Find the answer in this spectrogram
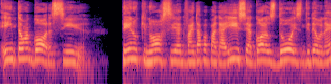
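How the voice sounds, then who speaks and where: A woman with an unremarkable speaking voice talks at a fairly quick pace. Her pitch is fairly high and her intonation fairly even. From Brazil, interior of Piauí. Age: 50s. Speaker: podcast guest, career changer. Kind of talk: interview conversation.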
